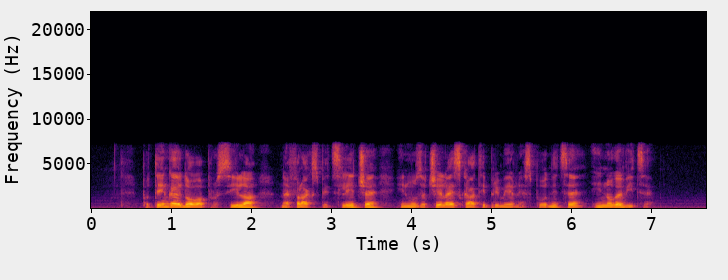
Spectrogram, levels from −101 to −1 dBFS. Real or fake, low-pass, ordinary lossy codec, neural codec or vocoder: real; 7.2 kHz; none; none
